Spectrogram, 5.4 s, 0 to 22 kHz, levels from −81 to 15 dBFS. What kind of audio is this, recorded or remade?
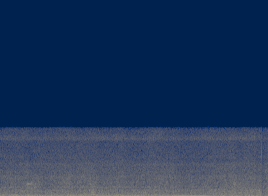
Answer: remade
